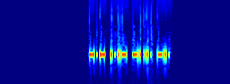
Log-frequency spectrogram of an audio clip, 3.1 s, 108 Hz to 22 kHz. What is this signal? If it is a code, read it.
Morse code, heard as a keyed tone, about 48 wpm, 700 Hz. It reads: KV6D
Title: USA Call Signs - 3x Character Spacing - 50wpm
